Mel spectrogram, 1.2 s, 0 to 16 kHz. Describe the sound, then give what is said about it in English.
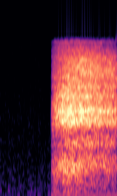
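A single deep breath drawn in through the nose as part of a conscious breathing exercise, an airy hiss that begins abruptly after silence and holds steady to the end. “3 to 4 deep breaths in through your nose with long exhales through your mouth. So like this, going in, holding it for 4,”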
